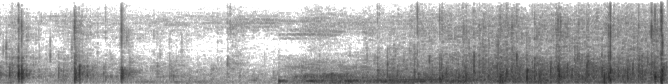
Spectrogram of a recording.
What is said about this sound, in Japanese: スタンドの皆様、もう一度盛大な拍手をお願いいたします。以上で始球式の終了いたします。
